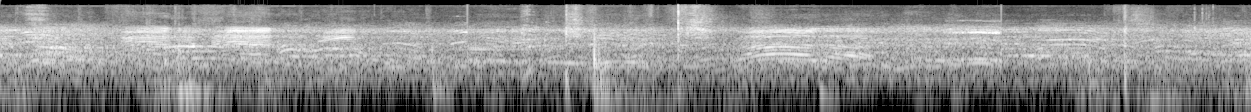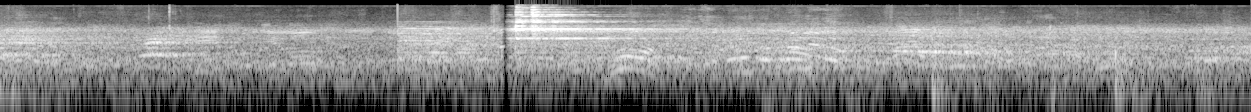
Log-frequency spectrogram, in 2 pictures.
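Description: A large crowd shouts and cheers in a big echoing hall.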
